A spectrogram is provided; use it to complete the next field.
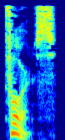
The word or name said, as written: force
